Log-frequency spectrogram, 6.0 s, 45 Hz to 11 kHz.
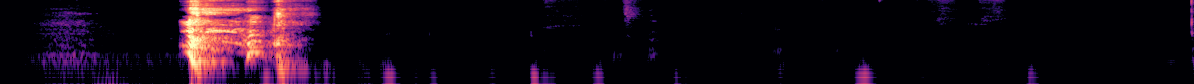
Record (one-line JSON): {"cough_length": "6.0 s", "cough_amplitude": 32768, "cough_signal_mean_std_ratio": 0.18, "survey_phase": "beta (2021-08-13 to 2022-03-07)", "age": "65+", "gender": "Male", "wearing_mask": "No", "symptom_cough_any": true, "symptom_runny_or_blocked_nose": true, "symptom_fatigue": true, "symptom_headache": true, "symptom_onset": "4 days", "smoker_status": "Ex-smoker", "respiratory_condition_asthma": false, "respiratory_condition_other": false, "recruitment_source": "Test and Trace", "submission_delay": "1 day", "covid_test_result": "Positive", "covid_test_method": "RT-qPCR"}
